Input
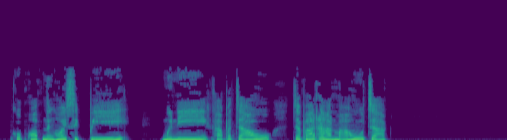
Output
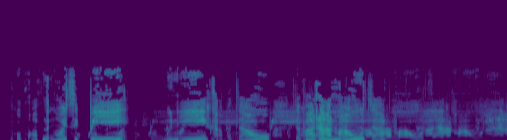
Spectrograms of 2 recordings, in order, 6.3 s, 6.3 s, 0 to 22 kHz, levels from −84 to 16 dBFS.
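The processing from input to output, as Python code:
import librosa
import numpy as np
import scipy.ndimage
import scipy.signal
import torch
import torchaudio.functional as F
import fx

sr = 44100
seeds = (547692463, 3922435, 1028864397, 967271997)

y = np.diff(x, prepend=0.0)
y = fx.auto_swell(y, sr, attack_ms=367.0)
y = fx.echo_stepped(y, sr, ms=747, hz=1000.0, octaves=0.7, feedback_pct=70, wet_db=-6.5)
y = y * librosa.db_to_amplitude(3.5)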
